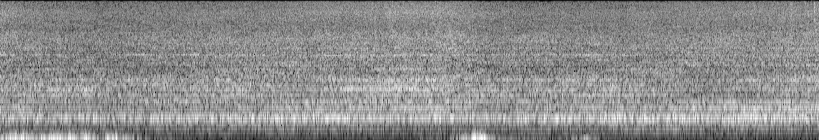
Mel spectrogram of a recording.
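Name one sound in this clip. A brush swishes through hair.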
